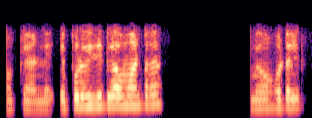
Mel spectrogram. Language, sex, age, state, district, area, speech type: Telugu, male, 18-30, Telangana, Sangareddy, urban, conversation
